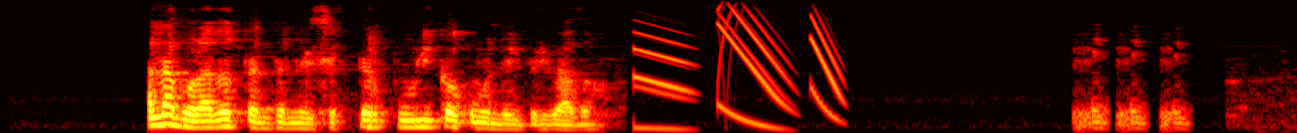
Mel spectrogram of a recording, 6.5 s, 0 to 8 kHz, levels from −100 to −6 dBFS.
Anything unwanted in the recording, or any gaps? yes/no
yes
